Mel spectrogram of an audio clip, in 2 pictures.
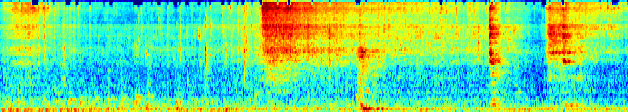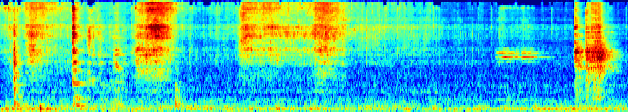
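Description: Water added to poppy seed paste frying in a pan with chichinga, followed by loud spatula scrapes and stirring strokes over a bubbling sizzle, with irregular clanks against the pot close by.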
